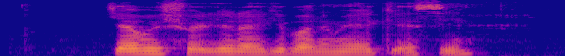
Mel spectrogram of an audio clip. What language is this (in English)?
Urdu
